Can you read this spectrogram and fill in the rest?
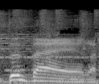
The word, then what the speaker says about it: Deweare: On continue avec notre portion anglophone de l'émission, avec la formation De Verre. On le prononce De Verre, selon ce qu'on m'a dit, mais ça s'écrit De Verre. D-E-W-E-A-R-E.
